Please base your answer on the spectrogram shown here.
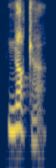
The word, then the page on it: knocker: Indian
